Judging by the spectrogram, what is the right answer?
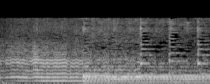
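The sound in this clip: Buzzing of a female Anopheles mosquito, a steady, thin, high-pitched whine rich in overtones that drops slightly lower in pitch partway through and continues alone without pause.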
